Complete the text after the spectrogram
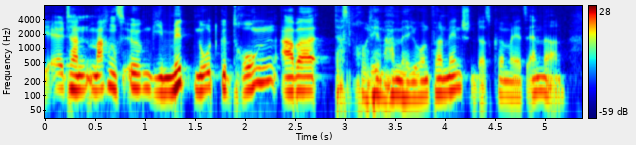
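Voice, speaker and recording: A man at medium pitch, very fast pace and lively intonation. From Germany, Wuppertal area (North Rhine-Westphalia). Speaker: tech startup CEO. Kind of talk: interview. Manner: hesitant, many fillers.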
